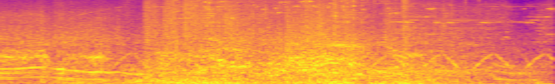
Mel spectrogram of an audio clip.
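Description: A car crashes hard into another car with a crunch of metal.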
